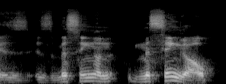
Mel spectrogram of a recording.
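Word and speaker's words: MissingNo.: Missingo, or at least that's how I grew up pronouncing it, but missing number is how it's spelled.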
